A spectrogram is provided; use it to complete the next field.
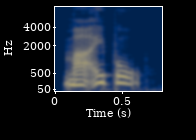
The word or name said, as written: maribo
